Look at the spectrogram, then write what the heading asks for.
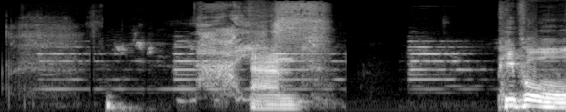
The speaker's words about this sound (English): And as so, the bell has rung.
